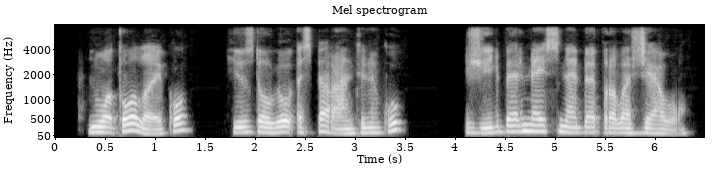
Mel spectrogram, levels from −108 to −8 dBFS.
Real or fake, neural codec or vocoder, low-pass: fake; codec, 16 kHz, 2 kbps, FreqCodec, larger model; 7.2 kHz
